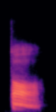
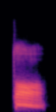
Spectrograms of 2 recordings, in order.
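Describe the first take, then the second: Both takes have the same delivery.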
